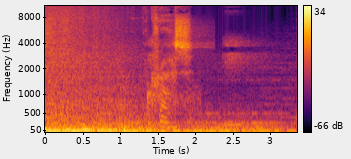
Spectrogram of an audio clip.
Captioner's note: crash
